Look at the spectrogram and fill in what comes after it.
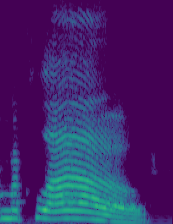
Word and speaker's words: McLeod: Hello, Dr. McLeod. – Hi. – Thanks. Am I saying that right? – Yes, McLeod? You are. Despite the spelling, it is McLeod.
